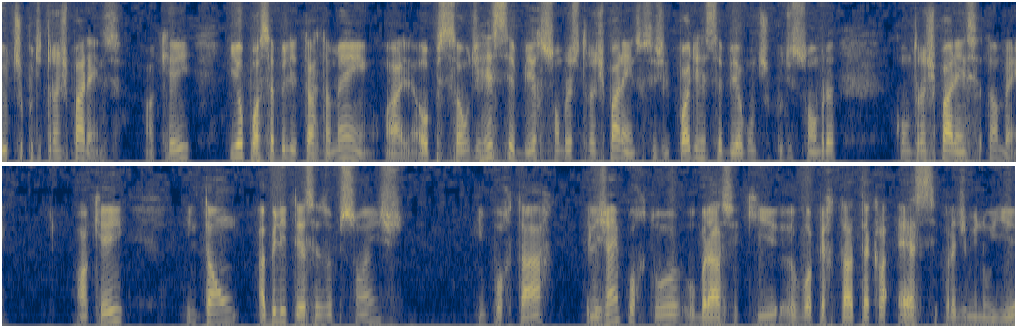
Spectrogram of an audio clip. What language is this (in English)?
Portuguese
